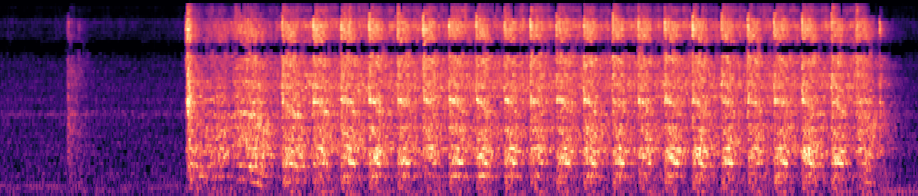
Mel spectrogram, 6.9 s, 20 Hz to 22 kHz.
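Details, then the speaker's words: 1995 Jeep Wrangler YJ, fuel-injected engine unstarted for 18 months, cables hooked directly to leads because the battery is dead: steady rhythmic cranking at about 2.5 beats per second that never catches. Turns over but no fire, no spark. Crank, no start. "So turns over, that's good. No fire, no spark, didn't want to do anything."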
